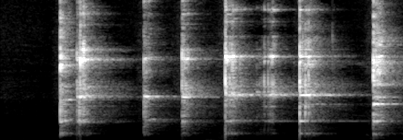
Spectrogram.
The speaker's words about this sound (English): I think it's time for us to clink some glass. Cheers.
